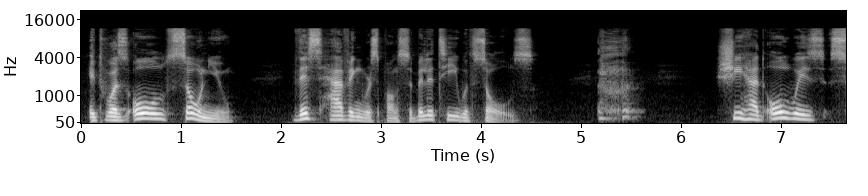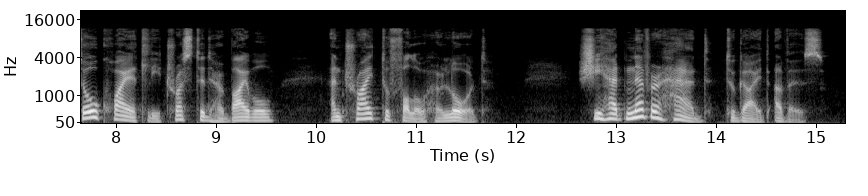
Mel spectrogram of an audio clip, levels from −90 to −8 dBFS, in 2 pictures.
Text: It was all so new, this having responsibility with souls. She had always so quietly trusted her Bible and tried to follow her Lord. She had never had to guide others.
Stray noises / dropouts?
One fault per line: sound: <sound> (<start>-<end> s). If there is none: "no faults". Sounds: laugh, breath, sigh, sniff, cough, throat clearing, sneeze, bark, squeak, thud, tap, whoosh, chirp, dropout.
sound: cough (5.2-5.7 s)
